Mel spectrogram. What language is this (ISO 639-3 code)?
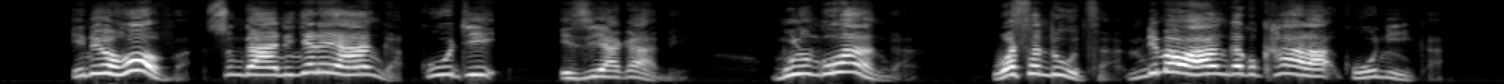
nya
